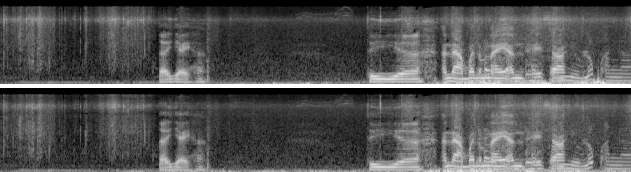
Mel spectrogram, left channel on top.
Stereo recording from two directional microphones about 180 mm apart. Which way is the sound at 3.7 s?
20° left (ahead or behind).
